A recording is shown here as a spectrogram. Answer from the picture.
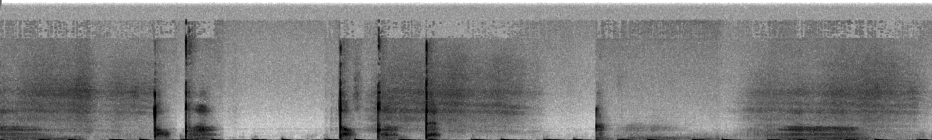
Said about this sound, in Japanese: まだ心臓の音がおとなしくなってくれません。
